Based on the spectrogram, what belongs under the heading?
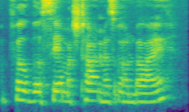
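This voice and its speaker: A young woman hosting a reaction video, chatting casually with animated exclamations and laughter. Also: medium pitch, fairly quick.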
